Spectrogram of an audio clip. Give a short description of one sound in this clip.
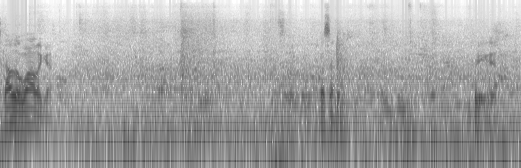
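Adults talk quietly a short way off, outdoors.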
